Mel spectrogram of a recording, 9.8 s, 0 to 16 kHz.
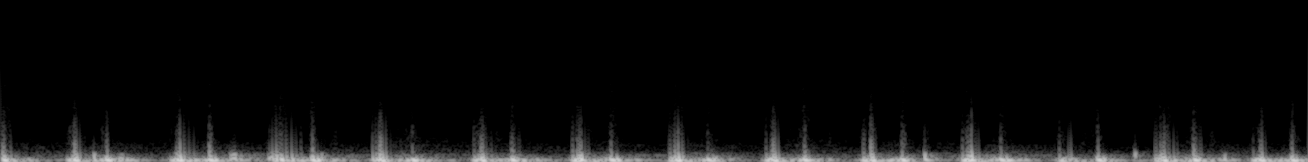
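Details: Heartbeat of a medically fit adult recorded with several precision contact microphones: steady low thumping at about 80 beats a minute; occasional doubled clicks are a multi-microphone delay artefact; normal heart sounds.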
